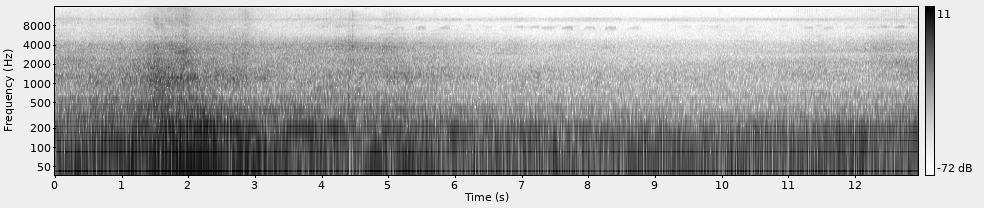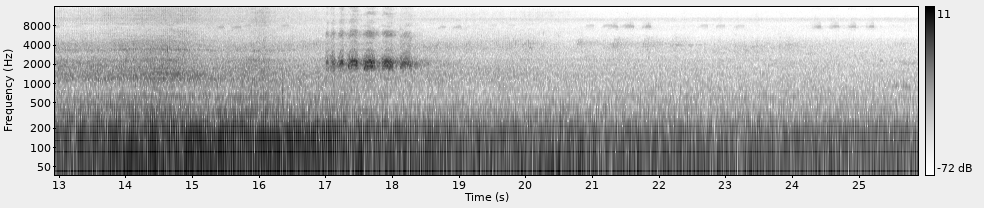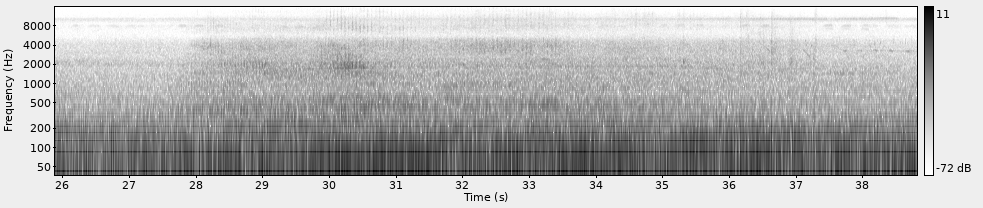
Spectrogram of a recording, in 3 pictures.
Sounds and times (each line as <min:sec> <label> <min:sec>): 0:17.0 Birds call 0:18.6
